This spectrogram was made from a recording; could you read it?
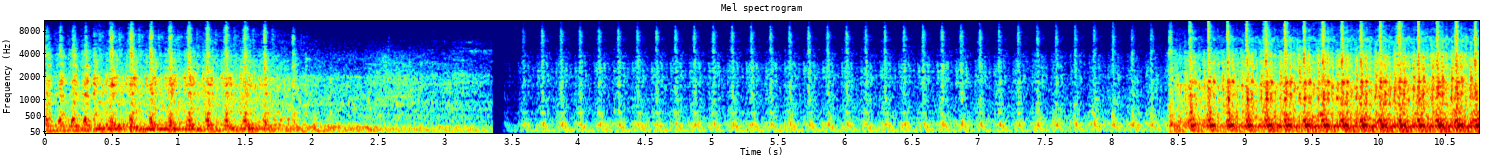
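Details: BMW engine at idle: a sharp, very regular tapping about three to four per second rides over the idle and stays steady as the engine note drops; abnormal knocking noise, cause unclear.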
